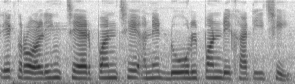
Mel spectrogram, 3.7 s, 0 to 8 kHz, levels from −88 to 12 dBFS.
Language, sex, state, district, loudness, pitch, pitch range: Gujarati, female, Gujarat, Valsad, -15 LUFS, 220 Hz, 210-235 Hz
